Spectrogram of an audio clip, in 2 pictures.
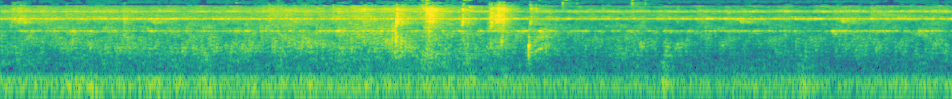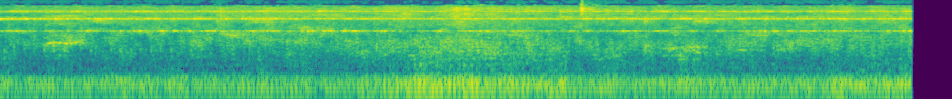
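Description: Steady outdoor background hiss with faint high, steady tones and a low rumble, broken by a short cluster of sharp clicks about four to five seconds in.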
